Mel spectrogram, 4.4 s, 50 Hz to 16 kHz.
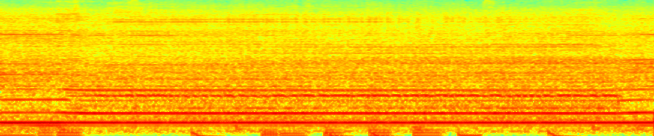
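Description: A power tool cuts a 3/4-inch groove down the centre of a wooden shelf, making a loud, steady tonal whine with repeated low thumps as the cut works through the wood.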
